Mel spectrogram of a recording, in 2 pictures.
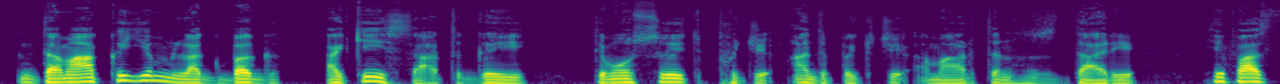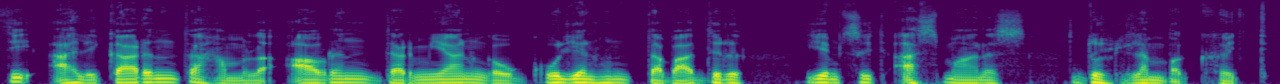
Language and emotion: Kashmiri, neutral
